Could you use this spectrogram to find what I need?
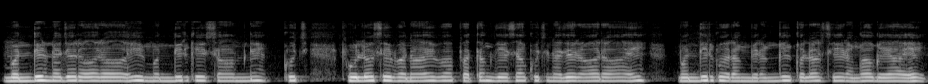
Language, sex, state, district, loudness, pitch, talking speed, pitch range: Hindi, male, Rajasthan, Jaipur, -17 LUFS, 170 Hz, 180 wpm, 160-175 Hz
